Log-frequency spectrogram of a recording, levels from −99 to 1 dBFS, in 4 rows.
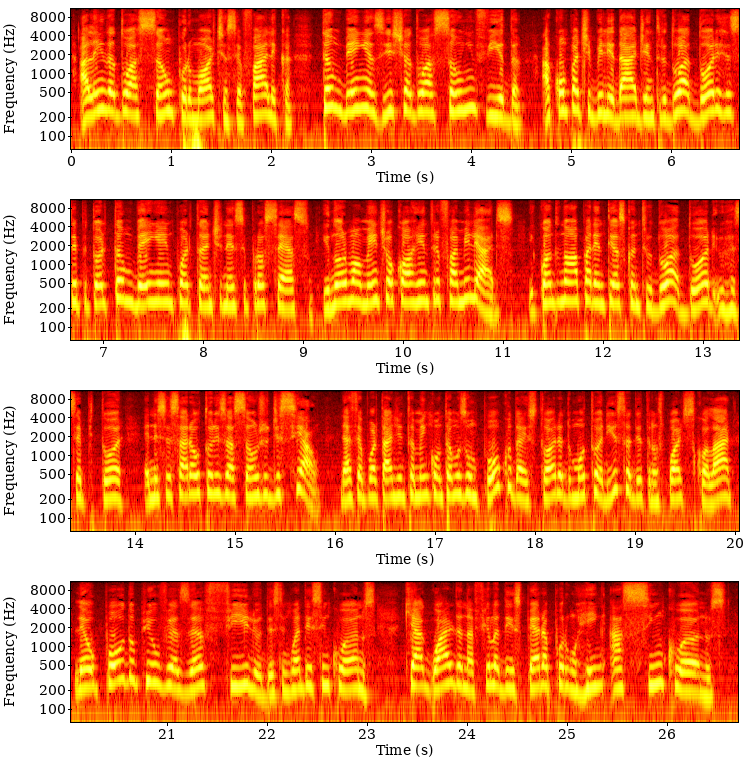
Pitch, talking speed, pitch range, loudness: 230 Hz, 165 wpm, 205-250 Hz, -21 LUFS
